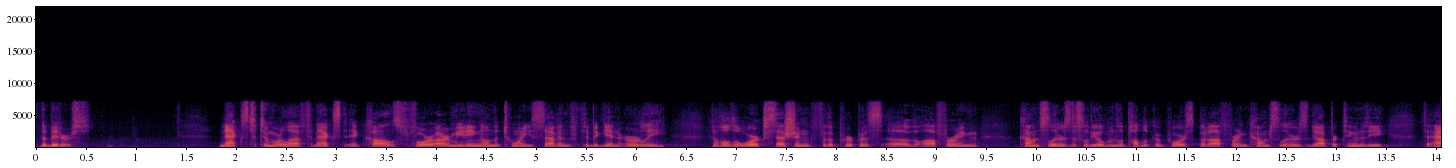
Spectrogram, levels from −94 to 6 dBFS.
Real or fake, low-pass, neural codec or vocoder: fake; 7.2 kHz; codec, 16 kHz in and 24 kHz out, 0.8 kbps, FocalCodec, streaming, 65536 codes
